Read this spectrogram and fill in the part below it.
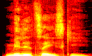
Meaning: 1. police, militsia (during the Soviet period and in some post-Soviet successor states) 2. militia (in the Russian Empire)
- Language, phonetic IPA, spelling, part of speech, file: Russian, [mʲɪlʲɪˈt͡sɛjskʲɪj], милицейский, adjective, Ru-милицейский.ogg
